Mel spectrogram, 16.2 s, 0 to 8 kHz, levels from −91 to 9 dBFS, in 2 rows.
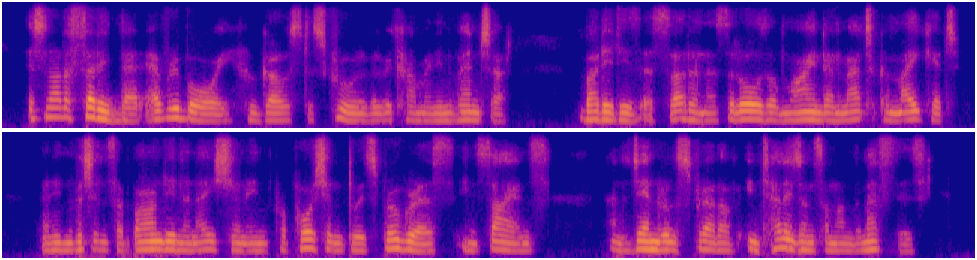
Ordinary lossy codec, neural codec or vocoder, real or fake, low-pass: Opus, 16 kbps; codec, 24 kHz, 0.9 kbps, DualCodec; fake; 7.2 kHz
